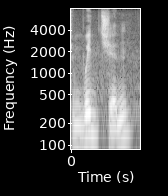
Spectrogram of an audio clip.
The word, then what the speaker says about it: wigeon: It's not pigeon that I'm mispronouncing. It's wigeon.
